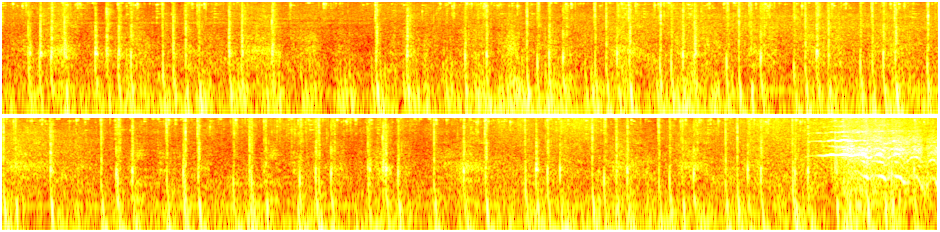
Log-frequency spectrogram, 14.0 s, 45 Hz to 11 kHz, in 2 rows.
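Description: Geralt's horse Roach from The Witcher 3 trotting, a steady stream of clip-clopping hooves with occasional whinnies, running continuously alongside game ambience and music.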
